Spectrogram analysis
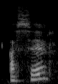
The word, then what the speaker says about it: hacer: To do what to make, which begins with a silent H. Hablas. No, that's speak. H. Silent H. Quiero, ¿cómo estás? Hacer.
